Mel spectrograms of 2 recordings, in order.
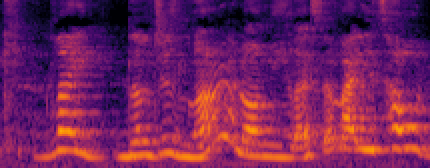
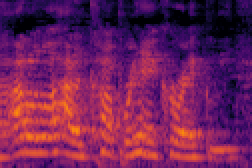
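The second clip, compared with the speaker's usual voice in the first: ordinary talk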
